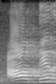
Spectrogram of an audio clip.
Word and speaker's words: عاقر: آخری حرف ہے را، را کا جب آپ تلفظ کرتے ہیں تو اس کے اندر دو چیز ہیں۔ ایک چیز یہ کہ اس کے اندر تکرار پایا جاتا ہے، تکرار، اس کا تلفظ کرتے ہوئے تکرار ہوتا ہے، را را، اس کے اندر تکرار ہے۔ اور دوسرا اس کے اندر جو ہے وہ یہ کہ اس کے اندر اس کی ادائیگی کرتے ہوئے، اس کا تلفظ کرتے ہوئے منہ کھلا ہوا رہتا ہے، منہ کھلا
